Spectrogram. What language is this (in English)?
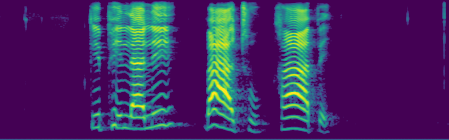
Northern Sotho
